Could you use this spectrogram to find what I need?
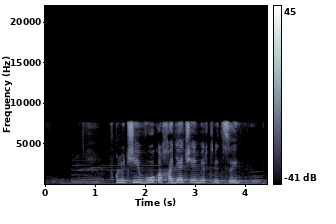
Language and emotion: Russian, neutral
